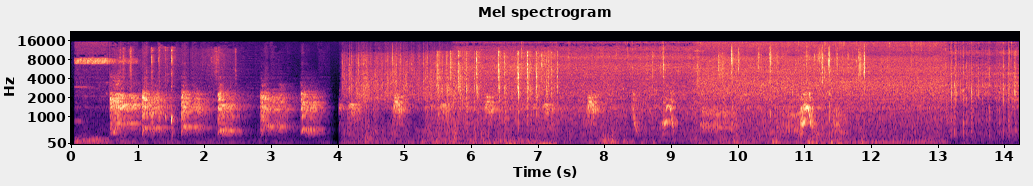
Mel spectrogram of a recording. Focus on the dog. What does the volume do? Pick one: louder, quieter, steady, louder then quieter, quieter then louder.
quieter then louder.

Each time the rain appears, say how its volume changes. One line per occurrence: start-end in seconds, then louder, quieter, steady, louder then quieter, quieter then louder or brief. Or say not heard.
4.0-14.1 steady.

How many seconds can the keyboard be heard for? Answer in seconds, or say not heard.
5 s.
